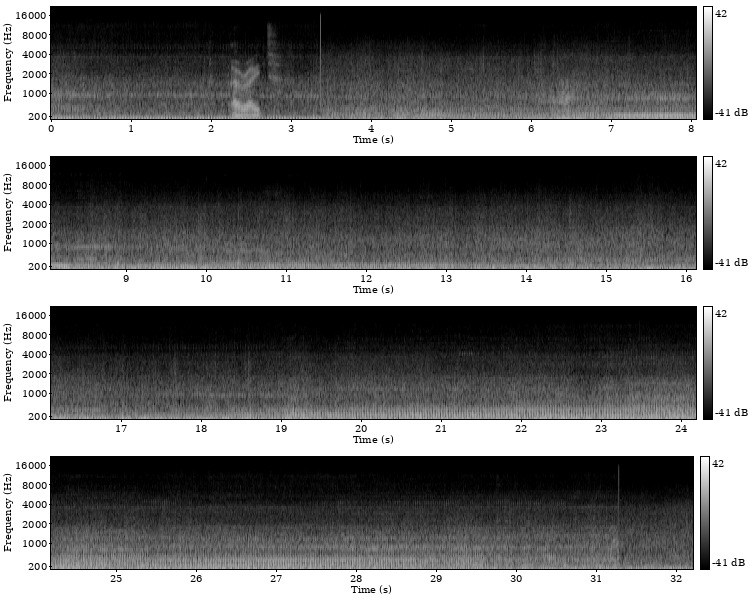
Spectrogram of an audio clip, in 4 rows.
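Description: Benelli VLX 150's single-cylinder engine running under way, its pitch rising and falling as the rider throttles and changes speed. A short rising sound breaks through about two seconds in.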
